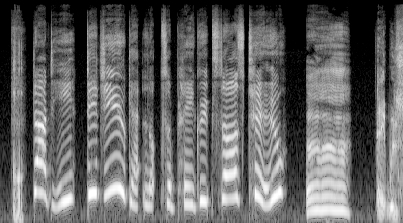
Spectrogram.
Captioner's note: snorts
